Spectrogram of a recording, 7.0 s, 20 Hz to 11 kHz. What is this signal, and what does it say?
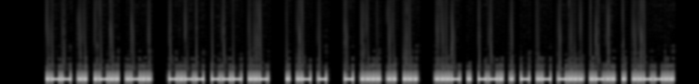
Morse code, heard as a keyed tone, about 44 wpm, 700 Hz. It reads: WILL YOU EAT THIS VEGETABLE?
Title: Sentences from Top 1300 Words 45wpm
